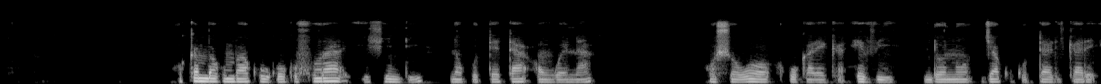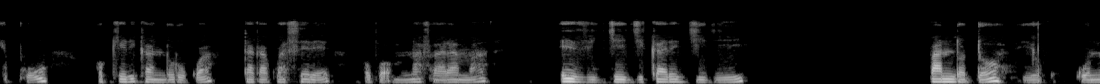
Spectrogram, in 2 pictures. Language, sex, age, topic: Oshiwambo, male, 25-35, agriculture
